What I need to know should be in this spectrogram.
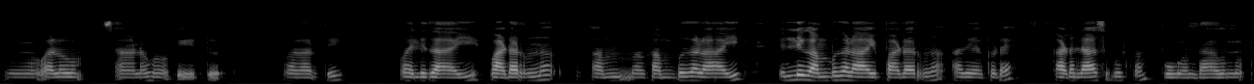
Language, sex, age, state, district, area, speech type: Malayalam, female, 60+, Kerala, Malappuram, rural, spontaneous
